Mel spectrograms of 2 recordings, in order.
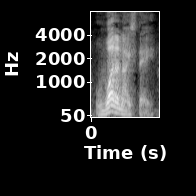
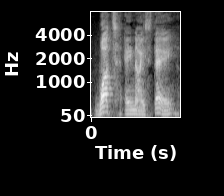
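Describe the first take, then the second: First: The t is pronounced like a quick d. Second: The t is pronounced as a clear t. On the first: The speaker calls it right. "we say" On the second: The speaker calls it wrong.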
